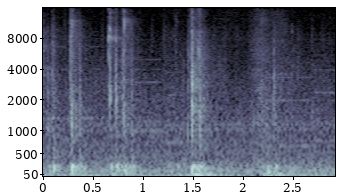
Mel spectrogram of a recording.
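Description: Keys on a mechanical computer keyboard are pressed in short, close clusters of clacks with small pauses between them, alone without talk.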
